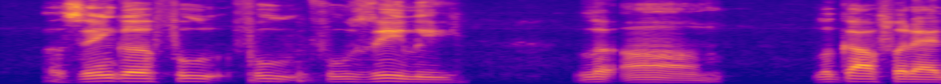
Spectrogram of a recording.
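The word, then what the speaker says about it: Azinga Fuzile: Azinga Fuzili. Fuzili.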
